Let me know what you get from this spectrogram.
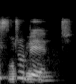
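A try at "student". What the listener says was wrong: না না স্টু না, টিউ স্টুডেন্ট।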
